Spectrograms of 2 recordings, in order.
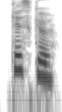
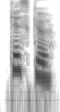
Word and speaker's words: qu'est-ce que: Qu'est-ce que? Memory hook, quest Q. Qu'est-ce que? Pronunciation beat, clap with me. K E H S K, K E H S K.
